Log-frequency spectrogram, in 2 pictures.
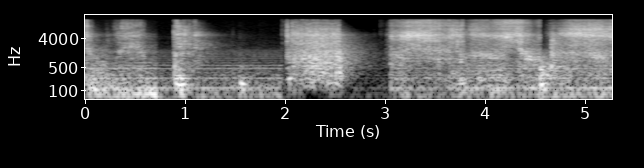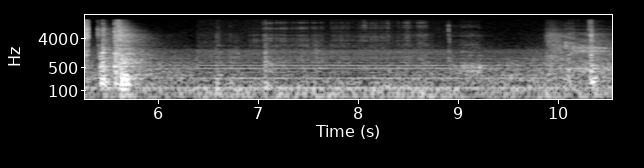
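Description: Auger bit boring through a maple board, a rasping cutting noise in several long bursts over the first half. It gives way to a quieter stretch of a chisel paring the edge of the drilled hole, with a faint steady hum underneath.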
